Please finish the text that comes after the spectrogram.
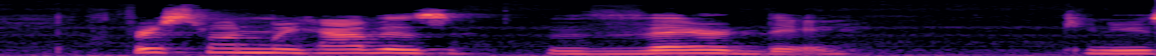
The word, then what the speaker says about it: verde: First one we have is verde. Can you say that with me? Verde. Verde. You might notice that the E actually sounds like an A. Verde. Okay, find your verde and color it in.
